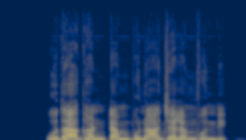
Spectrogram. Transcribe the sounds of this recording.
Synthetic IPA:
ud̪aːɡʱɐɳʈɐmbunaːd͡ʒɐlɐmʋund̪i

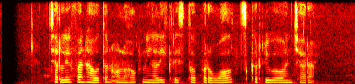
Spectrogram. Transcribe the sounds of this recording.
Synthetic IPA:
t͡ʃərlifanɦaut̪ənɔ̰lɔɦɔk̚niŋalikɾist̪ɔfərwalt̪̚skərdiwawaɲt͡ʃaɾa

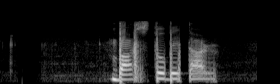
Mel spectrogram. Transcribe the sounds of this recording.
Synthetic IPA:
bast̪obet̪a̰ɾ

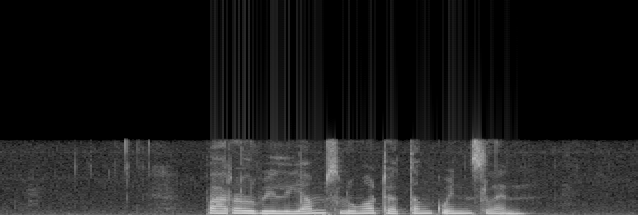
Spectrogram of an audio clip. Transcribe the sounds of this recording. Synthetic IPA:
paɾəlwiliamsluŋɔɖ̥ä̤t̪əŋkwinslɛn

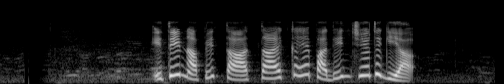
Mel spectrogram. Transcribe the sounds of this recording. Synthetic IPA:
ʔit̪inɐpit̪ːaːt̪ːaːekːɐɦeːpɐd̪iɲt͡ʃiɐʈəɡija̰ː

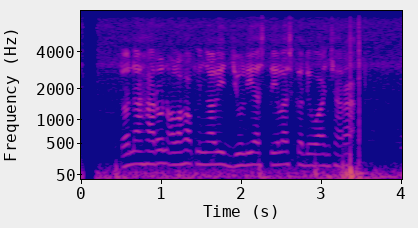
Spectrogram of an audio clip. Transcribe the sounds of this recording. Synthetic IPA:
d̥onaɦaɾʊnɔlɔɦɔk̚niŋalid͡ʒuliast̪iləskərdiwaaɲt͡ʃaɾa

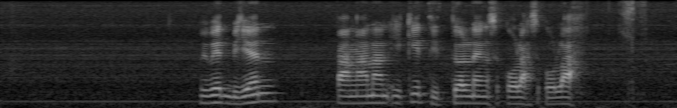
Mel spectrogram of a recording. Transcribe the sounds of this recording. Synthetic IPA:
wiwɪt̪̚mbi̤jɛn | paŋananikid̪̥i̤d̪̥ɔ̤lnɪŋsə̥kolahsəkolah

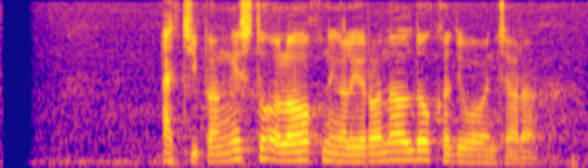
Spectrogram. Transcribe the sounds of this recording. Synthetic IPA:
ʔḁʒ̥i̤paŋɪst̪uɔlɔhɔk̚niŋaliɾɔnaldoɡɔd̪iwawaɲt͡ʃaɾa̰

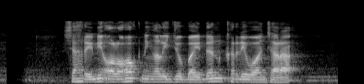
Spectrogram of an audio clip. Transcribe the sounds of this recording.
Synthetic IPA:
ʃaɦɾiniʔɔlɔɦɔk̚niŋalid͡ʒobaidənkɨrdiwawaɲt͡ʃaɾa

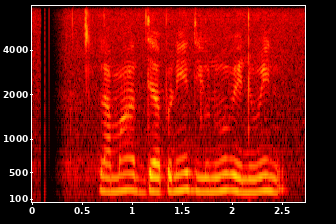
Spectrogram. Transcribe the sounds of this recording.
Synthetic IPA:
lamaːd̪ʱjaːpənejəd̪iunuʋəʋenuʋen

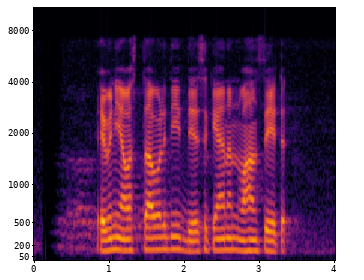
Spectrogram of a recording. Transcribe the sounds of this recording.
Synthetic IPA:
eʋeniaʋast̪aːʋələd̪iːd̪eːsəkəjaːnanʋaɦansejəʈə

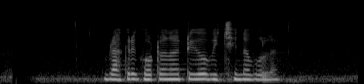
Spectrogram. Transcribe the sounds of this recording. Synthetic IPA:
bɾakɾiɡʱɔʈonaʈiobitːɕʰinːobole

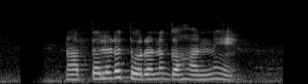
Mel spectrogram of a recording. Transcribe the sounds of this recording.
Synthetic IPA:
nat̪ːələʈət̪oɾənəɡaɦanːeː

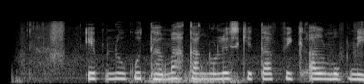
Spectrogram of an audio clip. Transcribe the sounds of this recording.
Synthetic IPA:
ʔip̚nukud̪̥ä̤mahkaŋnulɪskit̪afika̰lmukni

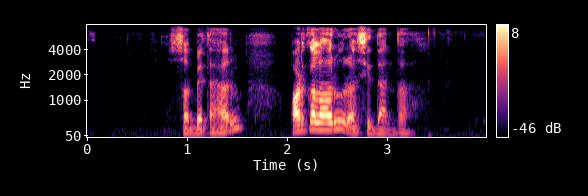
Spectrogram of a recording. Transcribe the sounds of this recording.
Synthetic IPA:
sʌbjʌt̪aɦʌɾu | ʌɽkʌlɦʌɾuɾʌsid̪ʱːant̪ʌ

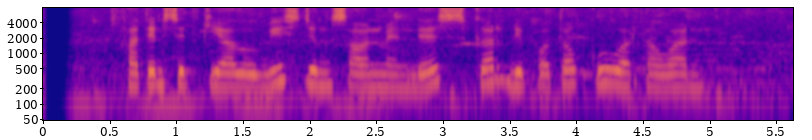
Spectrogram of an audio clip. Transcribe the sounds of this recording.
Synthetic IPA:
fat̪insit̪̚kialubisd͡ʒɨŋsaɔnmɛndɛskɨrdipɔt̪ɔkuwart̪awan

